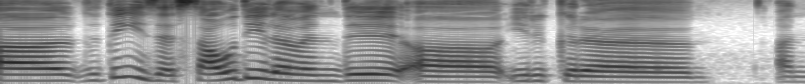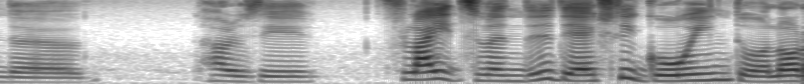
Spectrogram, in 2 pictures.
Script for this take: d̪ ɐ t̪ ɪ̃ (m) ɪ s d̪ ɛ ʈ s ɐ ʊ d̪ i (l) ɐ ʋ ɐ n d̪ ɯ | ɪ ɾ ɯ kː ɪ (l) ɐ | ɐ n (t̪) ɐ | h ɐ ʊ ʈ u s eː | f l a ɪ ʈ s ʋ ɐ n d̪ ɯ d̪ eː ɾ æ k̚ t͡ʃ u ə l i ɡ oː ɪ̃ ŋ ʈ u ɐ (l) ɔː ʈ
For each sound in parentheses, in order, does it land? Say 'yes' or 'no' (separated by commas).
no, yes, no, no, yes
